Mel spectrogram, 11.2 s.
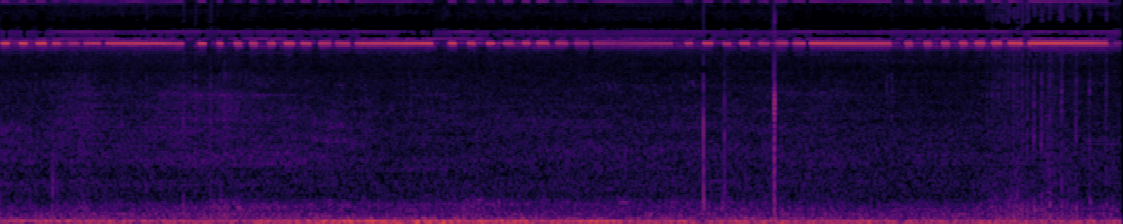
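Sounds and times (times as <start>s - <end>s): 
cricket chirping in a fast high pulsed trill: 0.0s - 11.2s.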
